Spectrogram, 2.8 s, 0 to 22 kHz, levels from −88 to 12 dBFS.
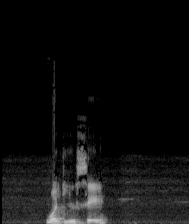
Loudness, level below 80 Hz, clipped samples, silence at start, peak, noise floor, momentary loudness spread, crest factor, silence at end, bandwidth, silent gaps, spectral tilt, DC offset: -17 LUFS; -58 dBFS; under 0.1%; 0.7 s; -2 dBFS; -58 dBFS; 5 LU; 18 dB; 1.25 s; 9 kHz; none; -4.5 dB/octave; under 0.1%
